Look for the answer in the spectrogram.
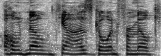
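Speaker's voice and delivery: usual speaking voice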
